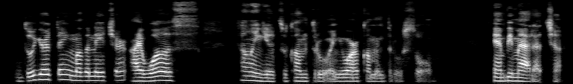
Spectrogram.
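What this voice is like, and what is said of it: Raspy, stuffy-nosed voice. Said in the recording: “I'm still dealing with my allergies, so my voice is gonna sound raspy. My nose might be a little bit stuffy. I might have to cough here and there.”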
